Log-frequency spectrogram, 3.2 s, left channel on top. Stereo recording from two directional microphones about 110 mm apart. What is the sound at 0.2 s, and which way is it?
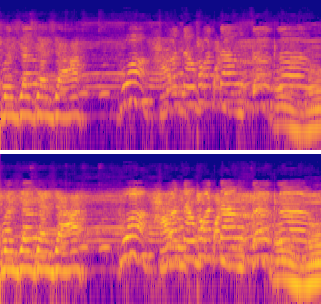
Speech, 5° right (ahead or behind).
